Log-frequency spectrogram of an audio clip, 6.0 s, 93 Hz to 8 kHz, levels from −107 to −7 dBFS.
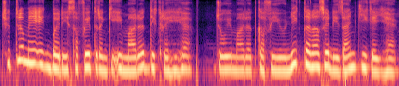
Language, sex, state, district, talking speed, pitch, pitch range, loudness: Hindi, female, Assam, Kamrup Metropolitan, 210 wpm, 220 Hz, 205-245 Hz, -15 LUFS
